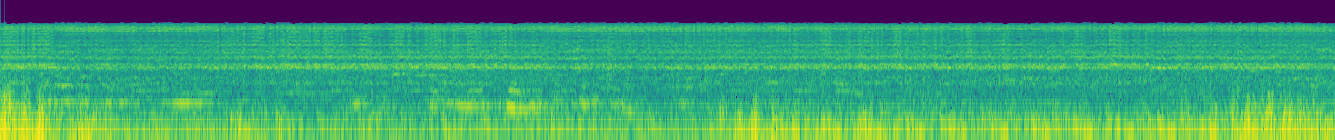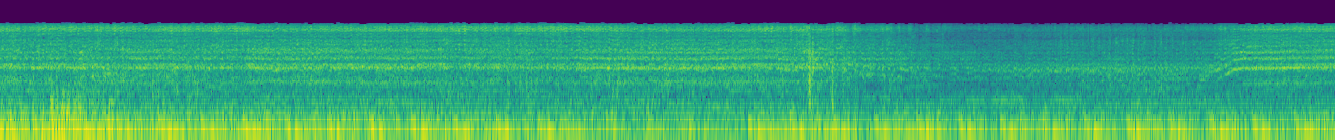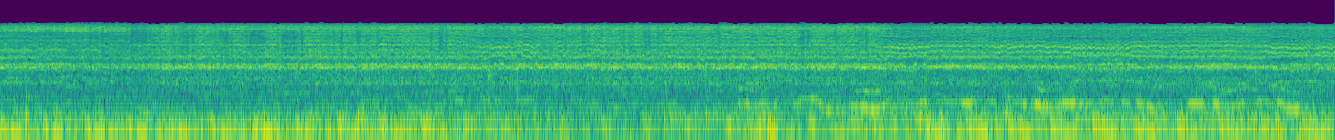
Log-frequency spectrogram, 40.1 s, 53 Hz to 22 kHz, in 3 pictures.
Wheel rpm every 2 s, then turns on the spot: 160, 170, 170, 160, 170, 160, 170, 160, 160, 160, 160, 80, 80, 160, 160, 160, 160, 160, 160, 160.
none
